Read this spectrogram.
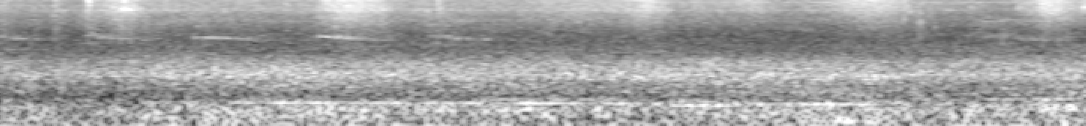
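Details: Steady low rumble with broadband outdoor noise, like distant traffic or wind, and no clear animal sound.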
